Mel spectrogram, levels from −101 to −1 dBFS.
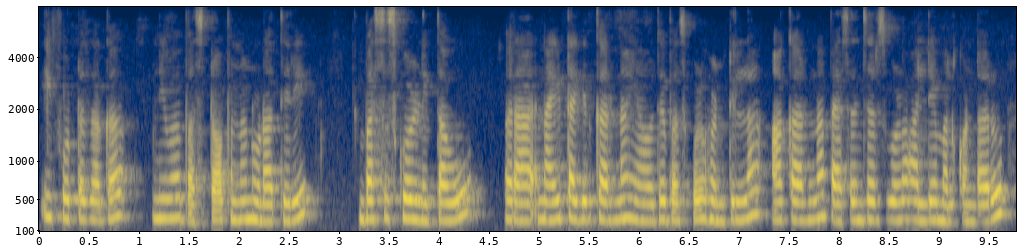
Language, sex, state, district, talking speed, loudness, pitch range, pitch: Kannada, female, Karnataka, Belgaum, 145 wpm, -18 LUFS, 235-255 Hz, 240 Hz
